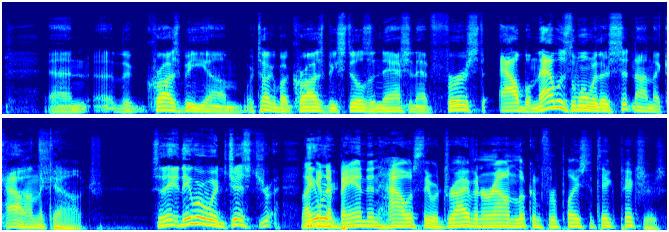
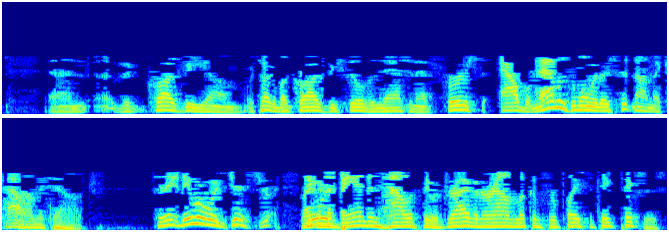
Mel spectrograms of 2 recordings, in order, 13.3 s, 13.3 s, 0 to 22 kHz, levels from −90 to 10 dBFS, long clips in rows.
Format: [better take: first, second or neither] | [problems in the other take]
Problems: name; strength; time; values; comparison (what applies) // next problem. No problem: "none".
first | garbled, watery; badly; nothing above 3 kHz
